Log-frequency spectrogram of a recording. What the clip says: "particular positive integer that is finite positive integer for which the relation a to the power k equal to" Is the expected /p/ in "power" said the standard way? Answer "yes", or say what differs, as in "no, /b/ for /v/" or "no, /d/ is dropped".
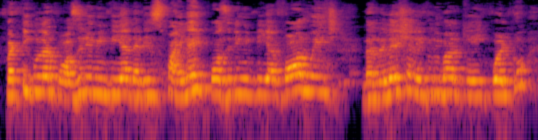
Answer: no, /b/ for /p/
